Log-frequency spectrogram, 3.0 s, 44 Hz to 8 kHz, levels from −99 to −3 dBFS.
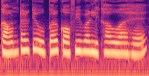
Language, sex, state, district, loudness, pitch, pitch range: Hindi, female, Assam, Kamrup Metropolitan, -14 LUFS, 230 Hz, 220-245 Hz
